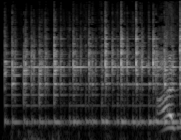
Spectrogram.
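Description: A cowbell struck in a quick, steady rhythm of bright metallic clanks, about six or seven hits per second, loud and alone, ending with a brief upward-sliding ringing tone.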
